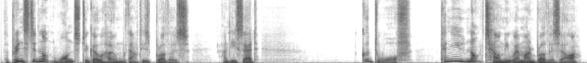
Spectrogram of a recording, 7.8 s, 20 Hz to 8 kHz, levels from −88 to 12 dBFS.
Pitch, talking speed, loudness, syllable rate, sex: 130 Hz, 190 wpm, -18 LUFS, 5.5 syllables/s, male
